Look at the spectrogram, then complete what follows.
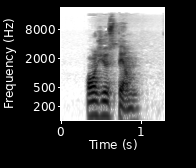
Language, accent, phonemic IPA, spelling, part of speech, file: French, France, /ɑ̃.ʒjɔ.spɛʁm/, angiosperme, adjective / noun, LL-Q150 (fra)-angiosperme.wav
- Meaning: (adjective) angiospermous, angiospermic; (noun) angiosperm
